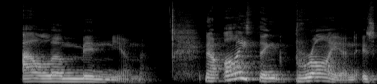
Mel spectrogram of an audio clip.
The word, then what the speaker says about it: aluminium: And I would say aluminium. Aluminium. Now I think Brian is going to say something different. So let's see. Aluminum. Yeah, I thought it might be different. Now, let's hear Pete. Aluminium.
